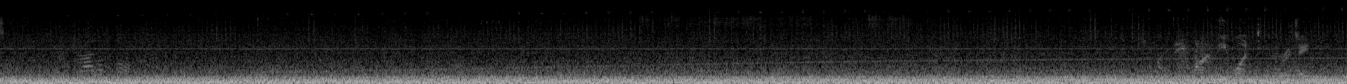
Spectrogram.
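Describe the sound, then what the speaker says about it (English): Boeing 737 jet engines spool at takeoff thrust in the Zibo 737 flight simulator, a loud continuous low roar with a faint rising whine running steadily throughout. "Takeoff thrust set. 80 knots. Throttle full."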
